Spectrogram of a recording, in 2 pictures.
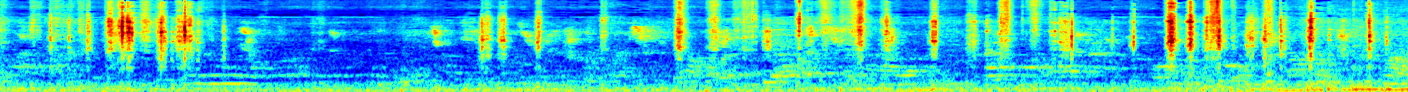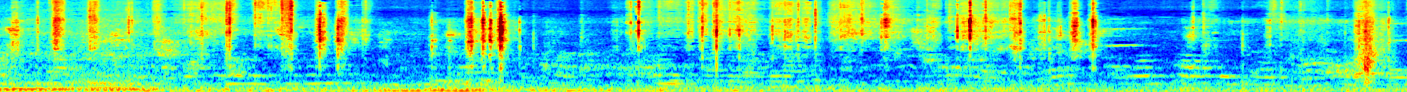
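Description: Close, irregular clicks and scraping of a small snap-off utility knife cutting into a red onion, with hand-handling noise, over faint voices.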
